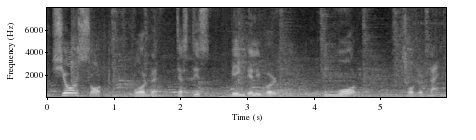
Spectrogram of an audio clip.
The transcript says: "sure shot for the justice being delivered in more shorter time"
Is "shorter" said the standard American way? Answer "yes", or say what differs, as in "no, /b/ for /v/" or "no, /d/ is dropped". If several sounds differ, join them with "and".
no, /s/ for /ʃ/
